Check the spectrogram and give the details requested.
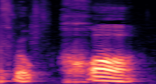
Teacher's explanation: Kha is at the top of the throat.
